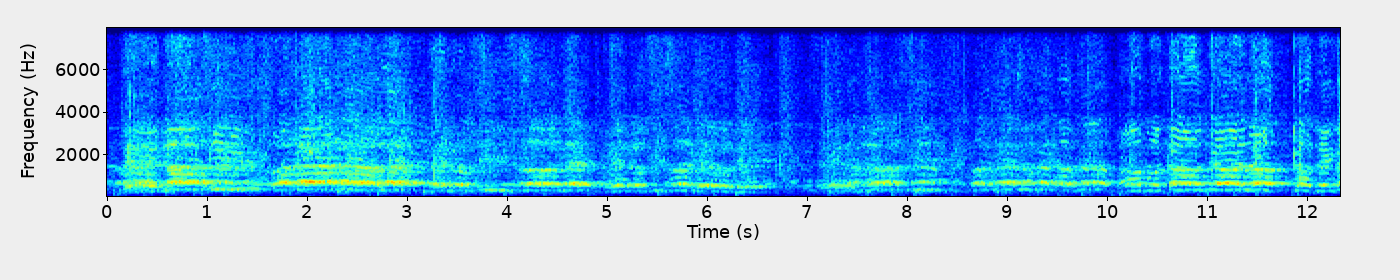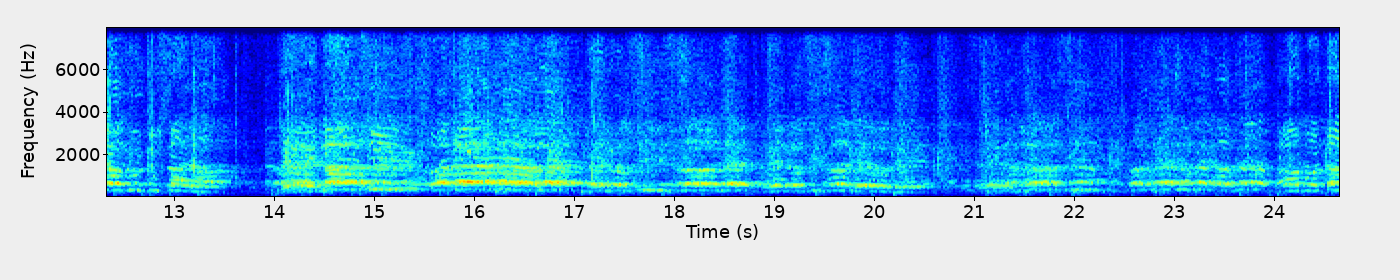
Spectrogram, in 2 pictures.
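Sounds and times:
football crowd chanting: 0:00.0 - 0:24.6.

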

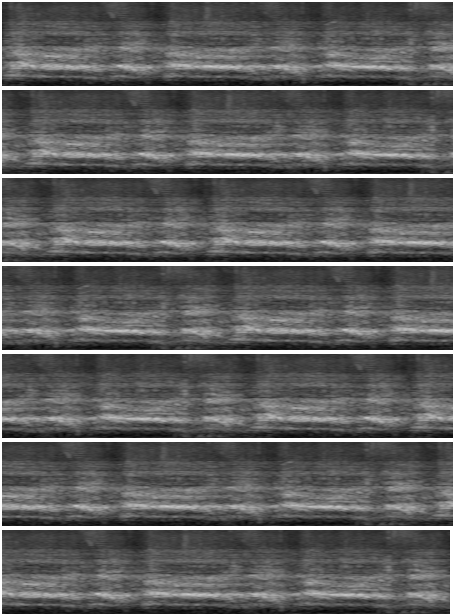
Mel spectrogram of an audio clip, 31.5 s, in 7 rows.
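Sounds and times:
chanting: 0:00.0 - 0:31.5.

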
